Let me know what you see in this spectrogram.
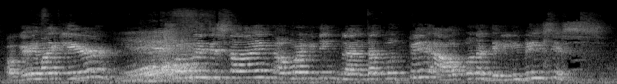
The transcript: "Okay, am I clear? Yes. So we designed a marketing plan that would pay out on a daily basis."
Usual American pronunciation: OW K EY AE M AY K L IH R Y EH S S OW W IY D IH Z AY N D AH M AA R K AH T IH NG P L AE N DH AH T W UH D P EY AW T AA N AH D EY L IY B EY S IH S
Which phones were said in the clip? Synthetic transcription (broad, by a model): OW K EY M AY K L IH R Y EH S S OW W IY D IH S AY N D AH M AA R K AH T IH NG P L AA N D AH T W UH D P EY AW T AA N AH D EY L IY B EY S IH S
